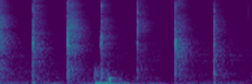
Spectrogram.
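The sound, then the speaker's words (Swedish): A brief burst of applause played from a sound effect button: about seven crisp, evenly spaced claps in quick succession, moderately loud, with no voices. “Det gick så fort med applåden.”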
